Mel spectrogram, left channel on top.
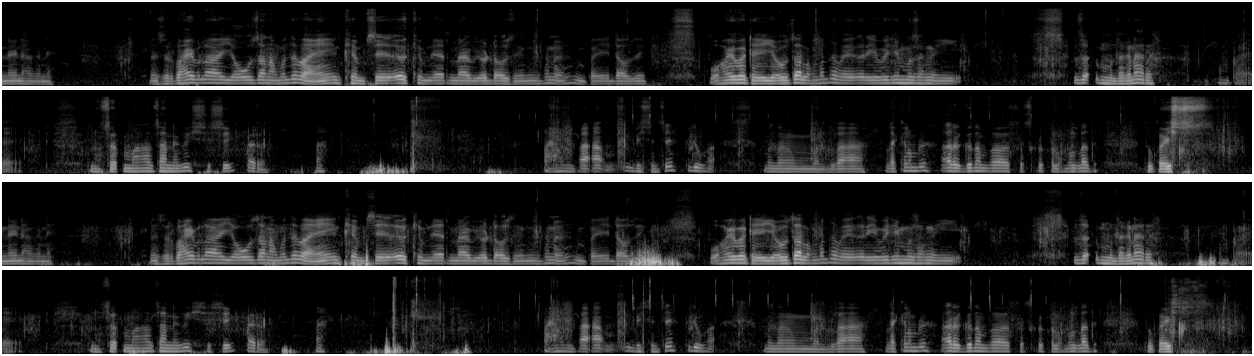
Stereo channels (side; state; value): both; normal; correlation 0.70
